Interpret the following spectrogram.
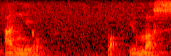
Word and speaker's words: año: Año. Año. Año means year, and the letter in the middle is not an N. It's called ñ, and makes that sound ña, ña, ña.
